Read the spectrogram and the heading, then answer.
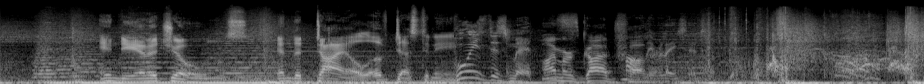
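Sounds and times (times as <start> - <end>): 
speech: 1.0 - 9.2
whip cracks: 7.6 - 9.2.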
